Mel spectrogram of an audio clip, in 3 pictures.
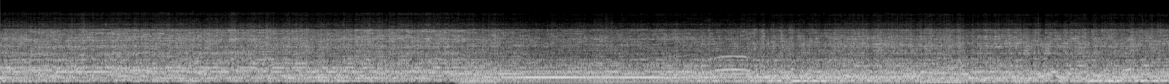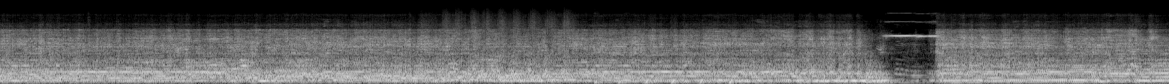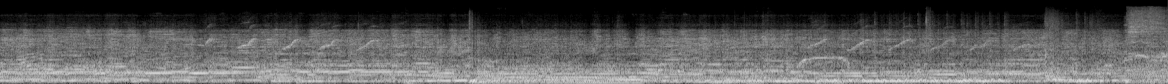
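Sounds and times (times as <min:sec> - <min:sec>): live rock band playing: 0:00.0 - 0:35.0.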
